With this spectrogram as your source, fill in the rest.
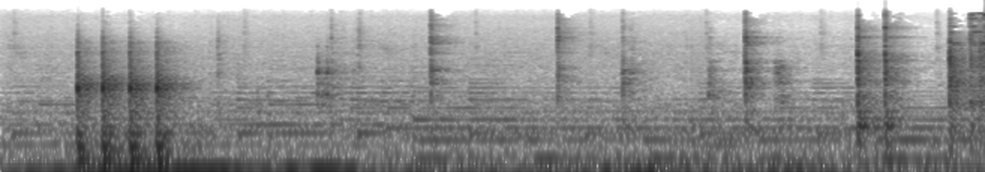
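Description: Spoon clinking and scraping in a bowl while vegan sausage mix and dried soya mince are stirred together, giving several sharp taps and knocks in an irregular rhythm, close and fairly clear with no talking.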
